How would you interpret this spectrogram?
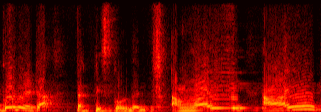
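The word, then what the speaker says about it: عين: আইনের উচ্চারণটা হবে হায়ের মতন করে। এখন আপনি যদি আসলে লক্ষ্মী ছেলে মেয়ে হয়ে থাকেন তাহলে কিন্তু আপনি বলে ফেলতে পারবেন হায়ের উচ্চারণটা যেন কই ছিল? কণ্ঠনালীর মধ্যভাগ। তাহলে আইনের উচ্চারণটা কোথেকে হবে? কণ্ঠনালীর মধ্যভাগ। কারণ তারা কি সেম এক কালার, তারা কি সেম এক কালার। কথা কি বুঝতে পেরেছেন? একই মায়ের পেটের দুইজন ভাই, বুঝতে পেরেছেন?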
